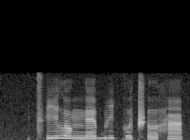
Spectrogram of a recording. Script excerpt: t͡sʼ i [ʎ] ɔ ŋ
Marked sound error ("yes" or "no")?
yes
